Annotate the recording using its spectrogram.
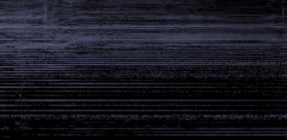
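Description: Electric hair clippers buzzing steadily while cutting hair.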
